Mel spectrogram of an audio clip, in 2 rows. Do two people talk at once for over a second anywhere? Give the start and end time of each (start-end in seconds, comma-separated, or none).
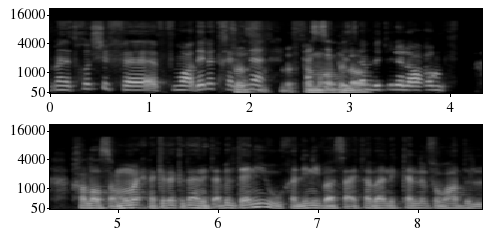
1.8-3.3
